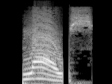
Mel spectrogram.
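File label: "blouse", English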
